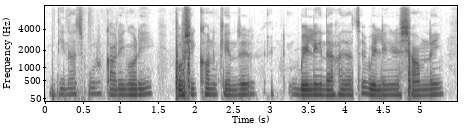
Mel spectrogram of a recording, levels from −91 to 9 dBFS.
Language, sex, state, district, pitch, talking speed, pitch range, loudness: Bengali, male, West Bengal, Dakshin Dinajpur, 135 Hz, 120 wpm, 130-140 Hz, -23 LUFS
